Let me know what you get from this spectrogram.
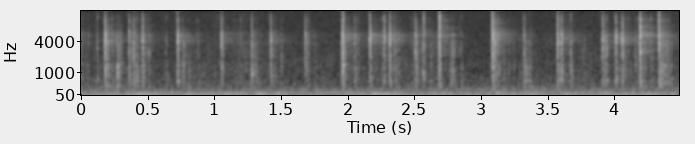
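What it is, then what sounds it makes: Plastic computer keyboard. Fingertips with long painted nails rapidly press the keys of a full-size black plastic computer keyboard resting on a white fur rug. The result is fast, uneven typing: a dense run of short, bright, clicky taps that stop instantly with no ring, over a faint low hum.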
